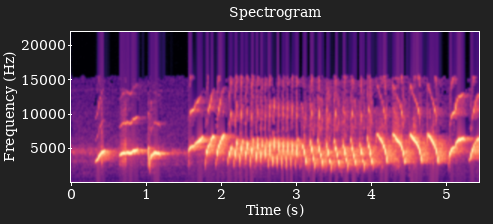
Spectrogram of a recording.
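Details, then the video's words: Canary training song: a few separate rising whistles, then a loud rapid trill of falling notes that slows into broader sweeping syllables, all high and clear. "treinamento canário - seu canário cantará muito se ouvir isso"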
